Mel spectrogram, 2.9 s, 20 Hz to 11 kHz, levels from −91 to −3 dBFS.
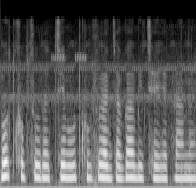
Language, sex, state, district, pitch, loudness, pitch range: Maithili, female, Bihar, Madhepura, 215 Hz, -17 LUFS, 205-220 Hz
